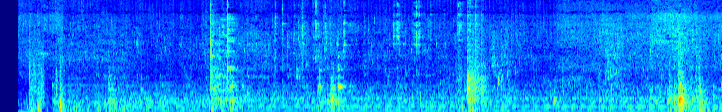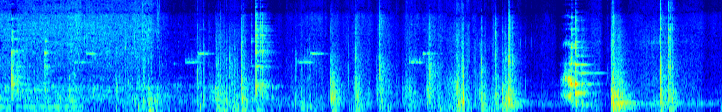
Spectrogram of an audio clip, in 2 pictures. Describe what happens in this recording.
I run tap water while the microwave is running and dishes clink. The microwave beeps. I stop the water, walk to the microwave, take out a plate, put it on the table, and close the microwave.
